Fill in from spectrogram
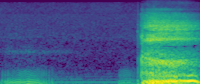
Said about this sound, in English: Now... Plug your nose and do a humming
